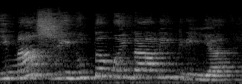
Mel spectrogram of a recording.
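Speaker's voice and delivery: ordinary talk, nothing marked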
